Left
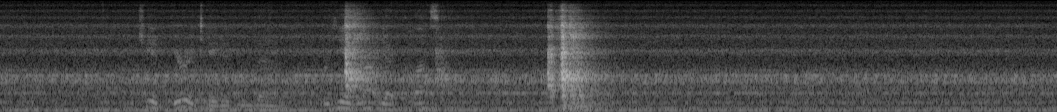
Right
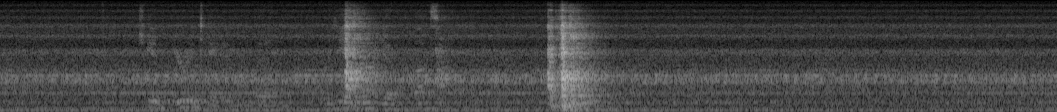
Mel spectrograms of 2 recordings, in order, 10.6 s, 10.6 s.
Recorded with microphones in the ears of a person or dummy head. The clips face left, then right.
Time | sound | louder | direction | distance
1.4 | a man speaking | left 4 dB | 85° left | 2.5 m
3.4 | a door slam | even | 20° right (ahead or behind) | 2.5 m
